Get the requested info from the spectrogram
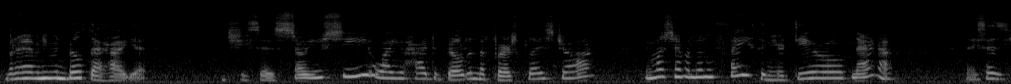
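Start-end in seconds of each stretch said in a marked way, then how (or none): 2.8-8.9 high-pitched, indulgent grandmother figure; Nana. Acted. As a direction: chide gently in a high old-lady voice.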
